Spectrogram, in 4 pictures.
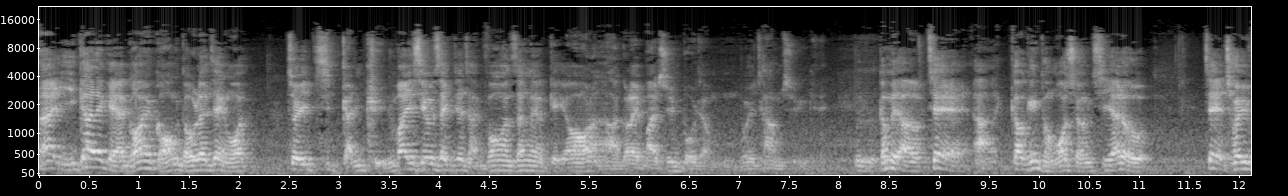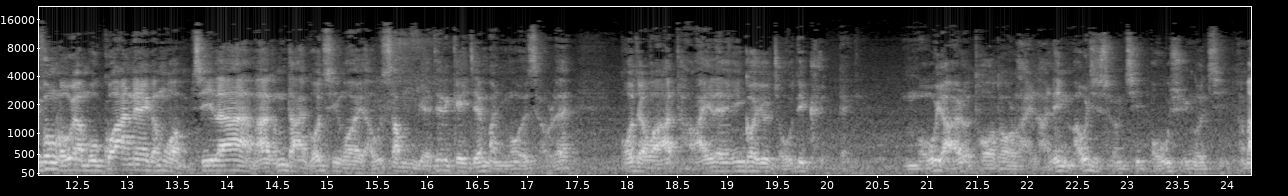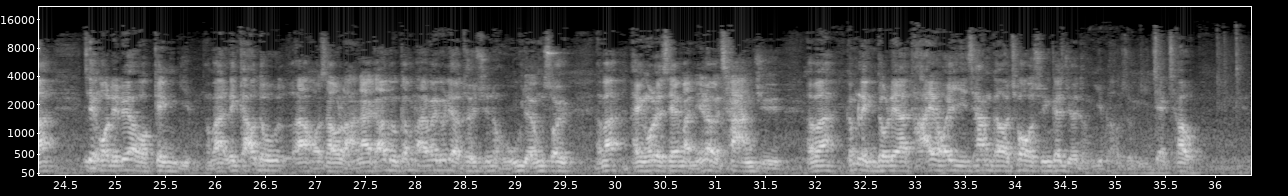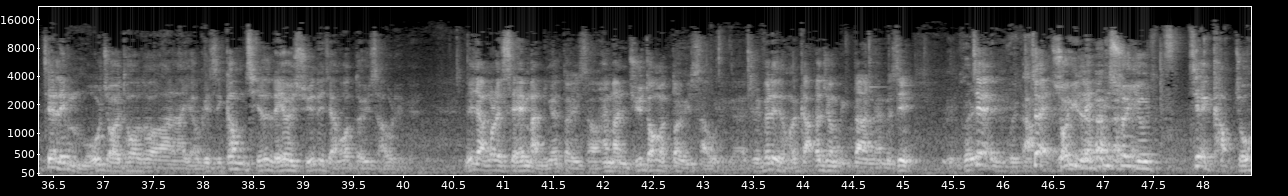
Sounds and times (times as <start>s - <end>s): Speech: 0.0s - 48.4s.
